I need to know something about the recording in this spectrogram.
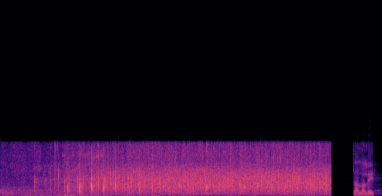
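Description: A large crowd applauds and cheers outdoors.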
